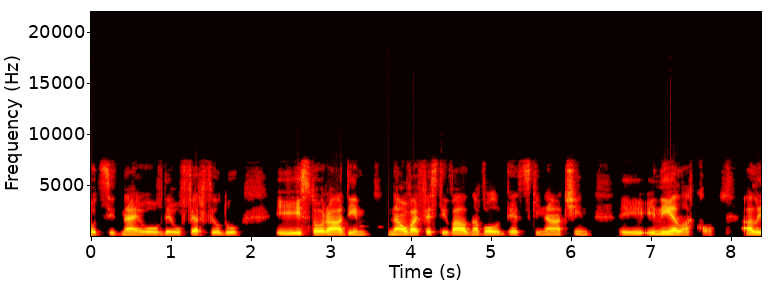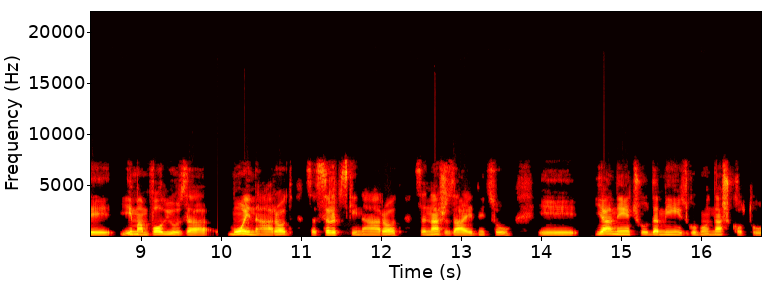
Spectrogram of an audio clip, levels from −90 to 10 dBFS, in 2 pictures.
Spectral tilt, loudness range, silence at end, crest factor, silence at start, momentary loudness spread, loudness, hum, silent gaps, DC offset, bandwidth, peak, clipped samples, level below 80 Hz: -4 dB/octave; 3 LU; 0 s; 18 dB; 0 s; 13 LU; -21 LUFS; none; none; under 0.1%; 7.8 kHz; -2 dBFS; under 0.1%; -70 dBFS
